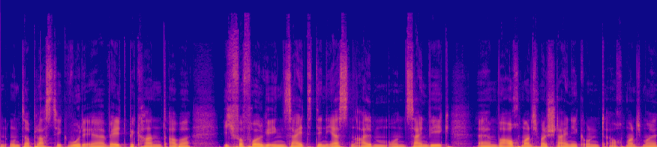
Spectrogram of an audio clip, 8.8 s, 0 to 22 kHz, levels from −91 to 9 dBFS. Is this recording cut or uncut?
uncut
